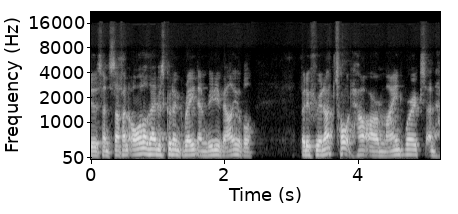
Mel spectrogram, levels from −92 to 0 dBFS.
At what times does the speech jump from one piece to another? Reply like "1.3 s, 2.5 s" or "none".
3.7 s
